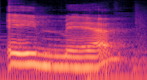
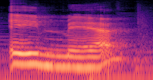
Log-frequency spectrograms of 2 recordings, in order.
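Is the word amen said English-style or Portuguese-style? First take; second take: English-style; English-style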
